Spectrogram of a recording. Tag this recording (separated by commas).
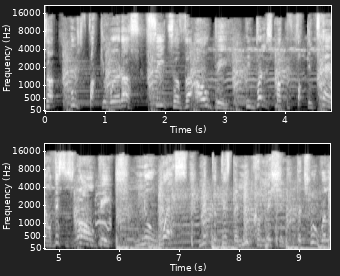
Music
